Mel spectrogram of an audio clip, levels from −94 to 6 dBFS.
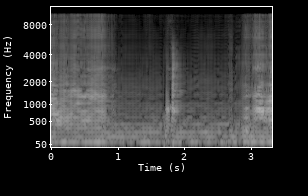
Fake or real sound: fake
